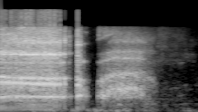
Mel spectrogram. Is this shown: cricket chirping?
no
